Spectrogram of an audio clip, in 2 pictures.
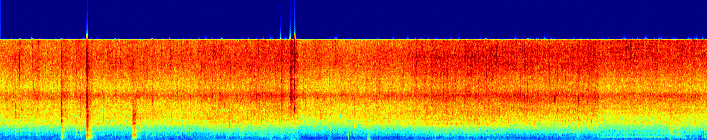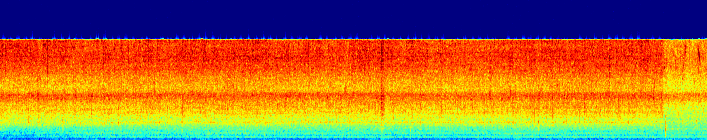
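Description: Sausages and onion rings sizzling on a hot griddle, with a few sharp clicks of metal tongs in the first few seconds. Partway through, the sound becomes potato fries bubbling and sizzling in hot oil in a deep-fryer basket, a steady hiss.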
